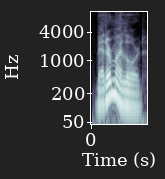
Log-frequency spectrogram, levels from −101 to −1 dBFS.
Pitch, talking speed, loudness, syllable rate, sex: 130 Hz, 210 wpm, -15 LUFS, 5.6 syllables/s, male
